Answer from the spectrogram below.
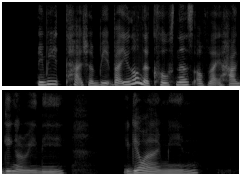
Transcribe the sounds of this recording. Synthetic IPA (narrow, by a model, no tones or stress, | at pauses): mebitʰa̰t͡ʃəbit̚bat̚junodəkʰlosnəsɔ̰flaɪk̚haɡɪ̃ŋɔɹɛdi | juɡɛt̚wɔtajmĩn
